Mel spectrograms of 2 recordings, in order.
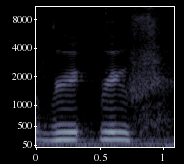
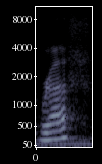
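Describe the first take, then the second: First: The vowel is long, as in 'food'. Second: The vowel is short, as in 'rough'. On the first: The speaker calls it right. "but it's like roof" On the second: The speaker calls it wrong. "I say like rough"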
